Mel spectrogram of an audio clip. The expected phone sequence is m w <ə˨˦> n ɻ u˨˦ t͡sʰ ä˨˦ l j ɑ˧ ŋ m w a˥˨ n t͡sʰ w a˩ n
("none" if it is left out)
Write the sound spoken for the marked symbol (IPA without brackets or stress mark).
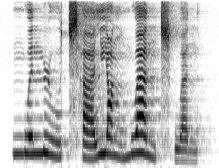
ə˦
